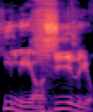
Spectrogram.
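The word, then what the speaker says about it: Sanghelios: on swords of sangos sangos sangos the g is silent yes uh you'll come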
